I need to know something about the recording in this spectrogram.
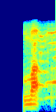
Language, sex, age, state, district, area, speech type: Bodo, male, 45-60, Assam, Chirang, rural, conversation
